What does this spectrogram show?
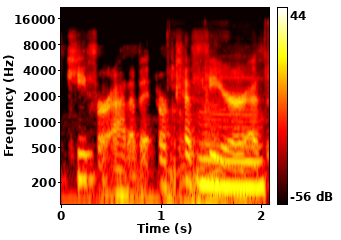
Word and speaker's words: kefir: out of it, or kefir as it's pronounced. As the Russians say, kefir.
